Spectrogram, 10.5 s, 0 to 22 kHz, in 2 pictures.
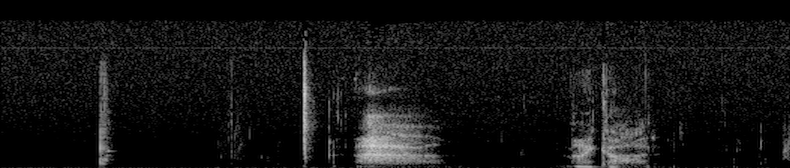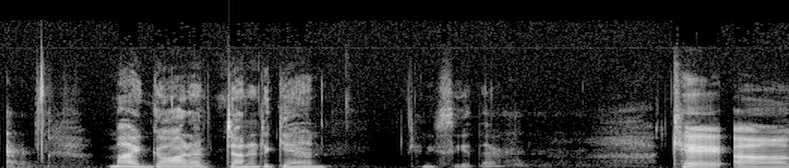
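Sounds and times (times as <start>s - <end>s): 
soft lip and mouth clicks: 1.4s - 2.3s
speech: 3.9s - 4.4s, 6.0s - 7.5s, 8.1s - 8.7s, 9.8s - 10.5s.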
